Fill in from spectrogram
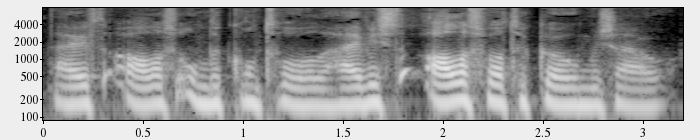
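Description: A man preaching a sermon in a reflective way. He repeats phrases for emphasis and drops to a soft, low voice on key words. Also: fairly even intonation, brisk, no echo, studio quality.

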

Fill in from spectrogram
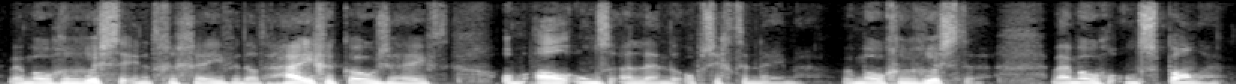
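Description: Warm, reflective male preacher. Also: steady tone, normal speed, no room sound, studio quality. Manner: reflective, repeats phrases for emphasis; drops to a soft, low voice on key phrases. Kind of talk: sermon.

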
